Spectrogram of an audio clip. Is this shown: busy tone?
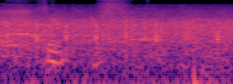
no

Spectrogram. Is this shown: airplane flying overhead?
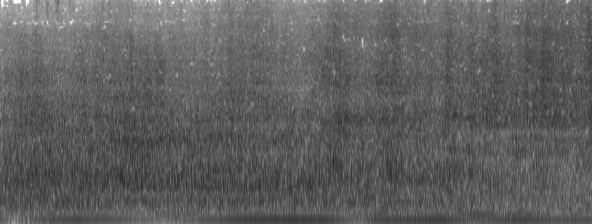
yes

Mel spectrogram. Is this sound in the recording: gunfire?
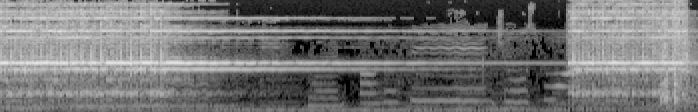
no

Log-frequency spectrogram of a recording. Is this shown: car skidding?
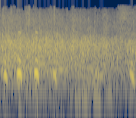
no

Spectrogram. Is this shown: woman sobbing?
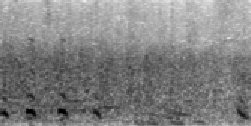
no

